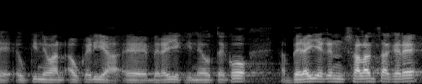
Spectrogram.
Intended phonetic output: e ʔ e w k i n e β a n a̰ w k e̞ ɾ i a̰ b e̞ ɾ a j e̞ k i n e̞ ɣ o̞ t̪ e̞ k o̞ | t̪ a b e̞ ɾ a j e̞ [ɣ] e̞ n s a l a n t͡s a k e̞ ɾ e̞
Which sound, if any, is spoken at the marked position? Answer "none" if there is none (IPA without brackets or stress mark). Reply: ɣ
